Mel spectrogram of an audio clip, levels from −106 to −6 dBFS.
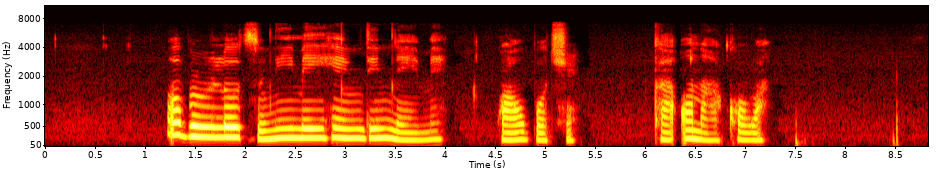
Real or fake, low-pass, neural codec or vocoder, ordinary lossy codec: real; 7.2 kHz; none; none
